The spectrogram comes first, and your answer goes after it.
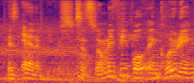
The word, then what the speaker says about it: Anabus3: way it should be this is how to pronounce Ann abuse that's right the band name is Ann abuse since so many people including a member or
